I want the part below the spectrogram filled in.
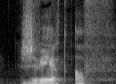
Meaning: inflection of afzweren: 1. second/third-person singular present indicative 2. plural imperative
- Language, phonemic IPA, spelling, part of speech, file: Dutch, /ˈzwert ˈɑf/, zweert af, verb, Nl-zweert af.ogg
